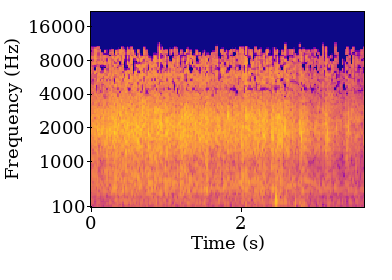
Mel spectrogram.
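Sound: audience applauding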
